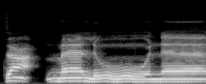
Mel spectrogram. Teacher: huruf ta yang dia tekan pada antara gusi dengan gigi kacip atas. Letak ta tu, kemudian terus bunyi sambung dengan ain pertengah halkum.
